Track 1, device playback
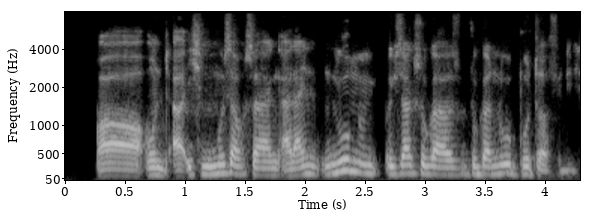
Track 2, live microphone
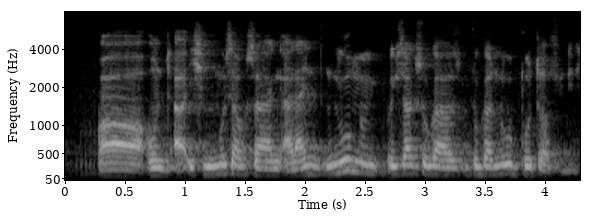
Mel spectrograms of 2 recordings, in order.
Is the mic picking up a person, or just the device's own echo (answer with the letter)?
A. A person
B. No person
B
